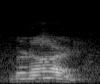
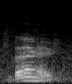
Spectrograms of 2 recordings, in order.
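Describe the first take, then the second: First: The stress is on the second syllable. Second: The stress is on the first syllable.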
